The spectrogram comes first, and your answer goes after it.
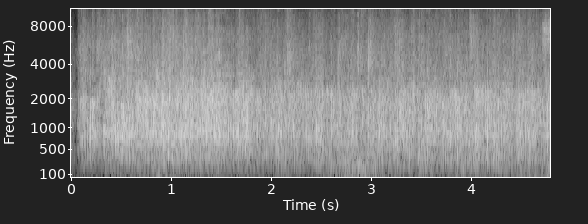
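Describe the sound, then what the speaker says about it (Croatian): Sustained, dense applause from an audience at a secondary school's anniversary celebration in Glina, loud and steady throughout with no speech over it. "najvećim pljeskom pozdravite upravo njih"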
